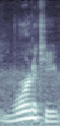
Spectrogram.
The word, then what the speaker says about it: Wernicke: physician Carl Wernicke and most of us in the West will pronounce that as Wernicke Wernicke's area and it is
